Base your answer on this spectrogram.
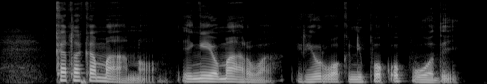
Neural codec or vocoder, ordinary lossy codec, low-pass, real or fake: none; none; none; real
